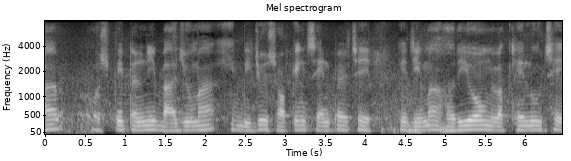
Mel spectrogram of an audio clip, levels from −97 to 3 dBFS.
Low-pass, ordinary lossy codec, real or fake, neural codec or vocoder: none; none; fake; codec, 16 kHz, 2 kbps, X-Codec, HuBERT features, trained on balanced general audio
